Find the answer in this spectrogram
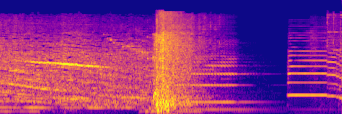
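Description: Cartoon sound effects over an orchestral score: a descending whistling glide, then a loud crash about two seconds in that dies away. A held musical chord follows near the end.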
